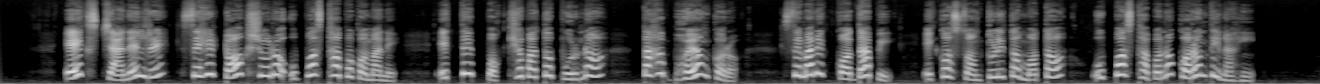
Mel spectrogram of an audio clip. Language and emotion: Odia, disgusted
